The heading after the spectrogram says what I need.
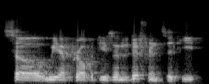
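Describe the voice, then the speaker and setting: A young man with a low voice talks casually as an interview guest, with lots of "like" and restarts. His audio sounds like a roomy, somewhat muffled remote call. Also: steady tone, fast. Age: young adult. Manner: casual, many likes and restarts. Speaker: guest software developer.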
